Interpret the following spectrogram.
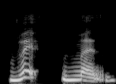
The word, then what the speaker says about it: women: Stress on the first syllable. Women.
